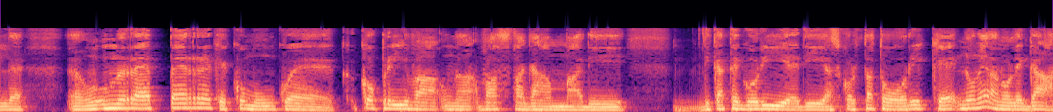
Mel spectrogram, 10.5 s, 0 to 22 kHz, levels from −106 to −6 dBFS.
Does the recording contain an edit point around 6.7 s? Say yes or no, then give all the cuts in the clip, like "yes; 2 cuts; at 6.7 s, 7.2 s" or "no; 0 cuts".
yes; 1 cut; at 6.7 s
